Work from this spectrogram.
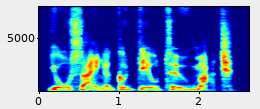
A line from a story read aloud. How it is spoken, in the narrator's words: growled the leader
